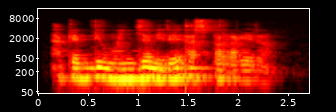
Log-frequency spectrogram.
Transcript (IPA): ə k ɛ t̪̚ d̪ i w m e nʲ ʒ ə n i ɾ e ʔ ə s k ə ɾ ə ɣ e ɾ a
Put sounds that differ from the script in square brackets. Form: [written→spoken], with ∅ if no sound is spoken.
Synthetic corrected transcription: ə k ɛ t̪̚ d̪ i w m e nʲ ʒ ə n i ɾ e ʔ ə s [k→p] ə [ɾ→r] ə ɣ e ɾ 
